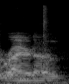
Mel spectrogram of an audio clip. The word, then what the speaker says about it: Riordan: Rick Riordan. – Riordan.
